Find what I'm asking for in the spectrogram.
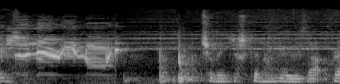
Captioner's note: robot voice speaking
